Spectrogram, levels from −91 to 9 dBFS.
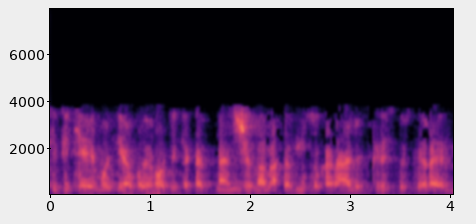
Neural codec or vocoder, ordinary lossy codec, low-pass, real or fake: codec, 16 kHz, 16 kbps, FunCodec, trained on LibriTTS, 50 frames a second; AAC, 16 kbps; 7.2 kHz; fake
